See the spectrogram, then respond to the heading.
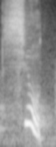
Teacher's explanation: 발음기관의 통로를 좁히면서 공기가 부딪히죠. 그럼 우리 파열음, 파찰음, 마찰음 중에 부딪히는 거 마찰음입니다.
